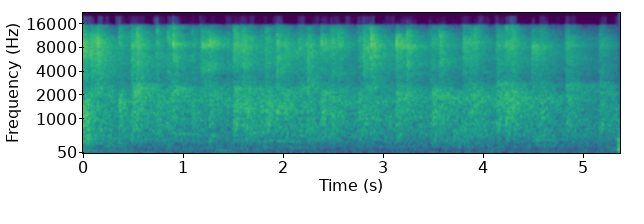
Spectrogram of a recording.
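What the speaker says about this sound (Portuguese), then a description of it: "louva o Senhor Jesus com as palmas bem alegres" Church congregation clapping hands in joyful praise, a dense steady roar of many palms lasting throughout, loud and close with no speech.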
